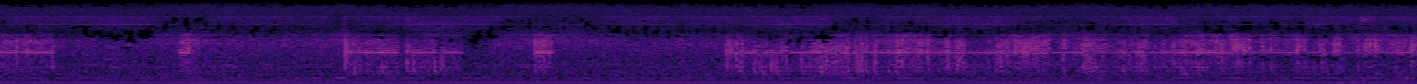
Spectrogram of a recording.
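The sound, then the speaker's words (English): Steady radio static hisses throughout, with thin whistling tones drifting in and out above it; the noise stays at an even, moderate level with no voices. It is the radio static and whistle that astronauts on the surface of the moon also hear, after the spacecraft in orbit was told to switch to an Omni antenna. “That static and whistle the astronauts on the surface of the moon can hear also.”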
